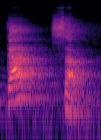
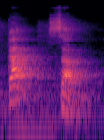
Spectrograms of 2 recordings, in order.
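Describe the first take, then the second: First: Casa said higher, first syllable CA pushed hard; casa with a raised, pushed first syllable CA; stress on CAsa. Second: Said in the usual way. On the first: Shown as a demonstration. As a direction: lean on the CA of casa. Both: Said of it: "Aquí recae la mayor fuerza de voz".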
